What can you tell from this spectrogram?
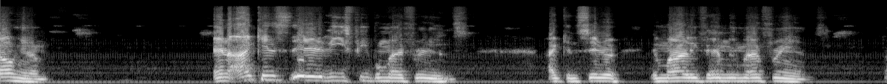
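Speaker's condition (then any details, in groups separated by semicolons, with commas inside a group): Cerebral palsy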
